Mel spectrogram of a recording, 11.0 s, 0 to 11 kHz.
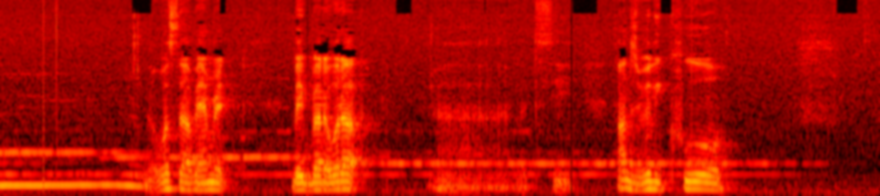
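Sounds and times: man humming steady note: 0.0 - 9.8.

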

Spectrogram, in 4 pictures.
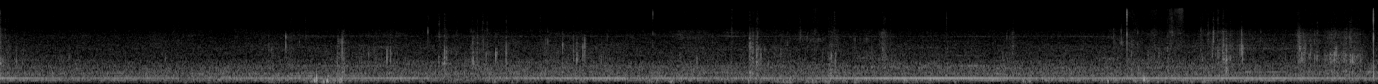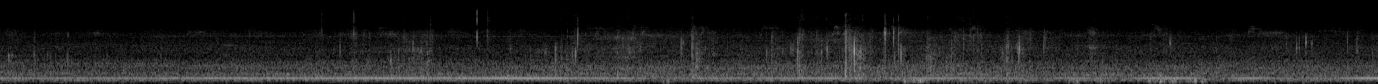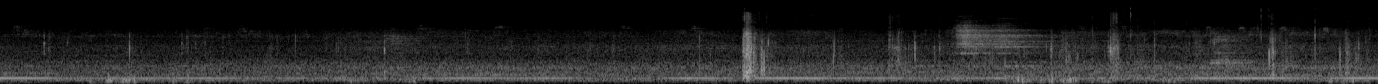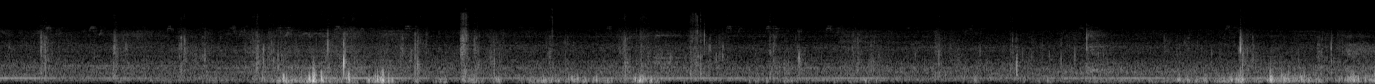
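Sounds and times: steady low hum: 0.0 - 55.0
footsteps on gravel: 2.6 - 14.6, 16.9 - 24.9, 26.6 - 33.0, 33.6 - 54.8.

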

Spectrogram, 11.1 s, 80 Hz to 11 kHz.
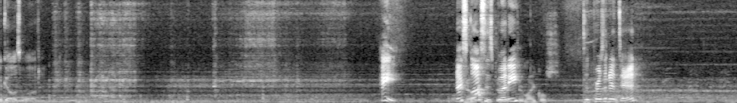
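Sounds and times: held musical drone: 0.0 - 11.0.

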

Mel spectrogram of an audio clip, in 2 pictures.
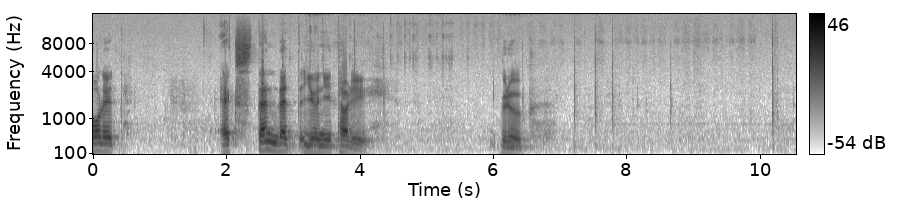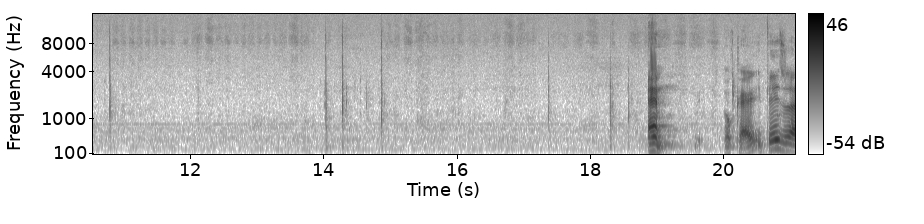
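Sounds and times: man speaking: 1.9 - 4.4, 6.0 - 6.8, 18.8 - 21.0
chalk tapping on board: 3.2 - 20.3
chalk scraping on chalkboard: 3.8 - 20.4.

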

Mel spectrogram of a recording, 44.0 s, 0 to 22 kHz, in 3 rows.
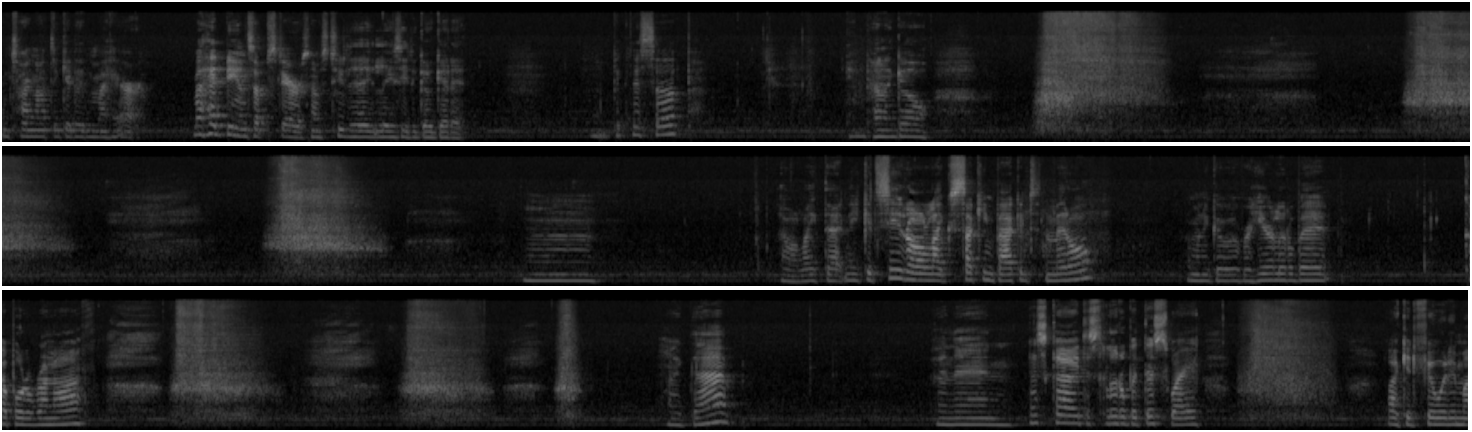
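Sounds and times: quiet breaths: 4.9 - 6.1, 6.8 - 8.4, 9.2 - 21.0, 30.2 - 36.0, 41.3 - 43.2
person blowing breathily: 10.3 - 11.8, 14.0 - 15.4, 17.3 - 18.6, 30.7 - 35.3, 41.7 - 42.8
hissing breath puffs: 41.7 - 43.2.

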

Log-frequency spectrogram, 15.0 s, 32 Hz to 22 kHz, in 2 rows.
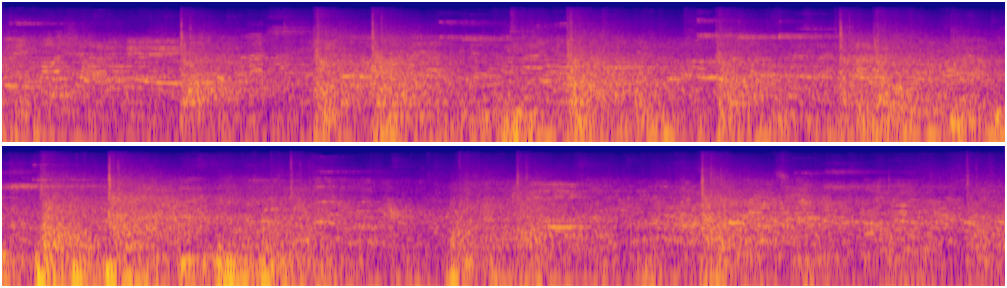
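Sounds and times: squash ball hitting rackets and walls: 1.3 - 10.0, 10.8 - 11.7, 12.6 - 13.2
shoes squeaking on wooden floor: 3.2 - 4.5, 5.2 - 6.5, 7.2 - 8.1.

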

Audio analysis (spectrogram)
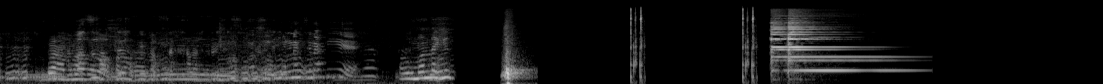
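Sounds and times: notification bell ding: 7.7 - 9.4.

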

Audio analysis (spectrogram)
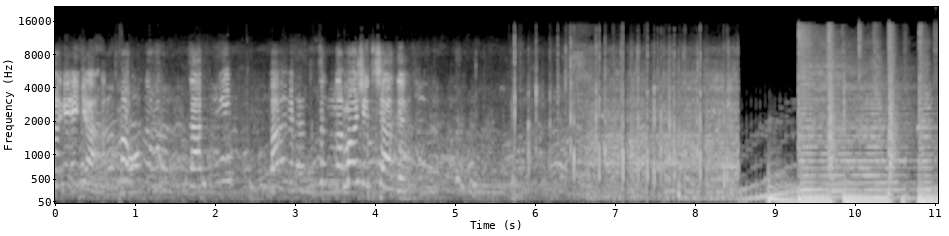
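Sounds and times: crowd chatter: 0.0 - 8.7.

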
